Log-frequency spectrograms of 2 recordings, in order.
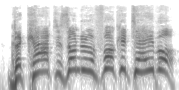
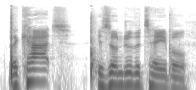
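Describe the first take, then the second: First: It is said with furious frustration. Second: It is said with exasperation.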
